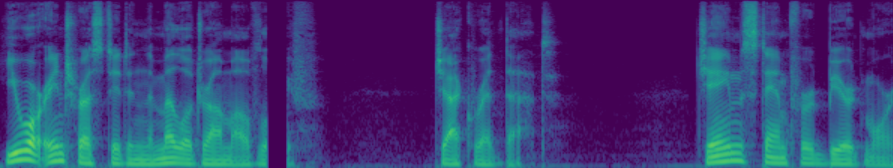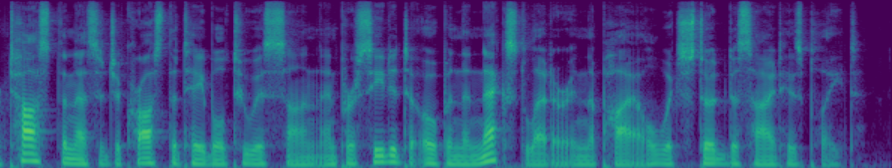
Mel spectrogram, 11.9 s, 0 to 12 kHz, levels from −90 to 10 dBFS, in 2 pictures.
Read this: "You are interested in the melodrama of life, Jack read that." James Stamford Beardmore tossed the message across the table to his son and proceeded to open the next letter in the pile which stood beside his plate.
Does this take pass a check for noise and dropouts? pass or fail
fail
